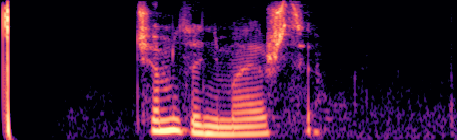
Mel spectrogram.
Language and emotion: Russian, neutral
